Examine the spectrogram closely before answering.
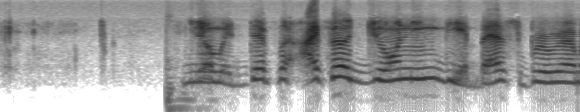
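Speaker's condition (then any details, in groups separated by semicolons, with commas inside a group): Friedreich's ataxia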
